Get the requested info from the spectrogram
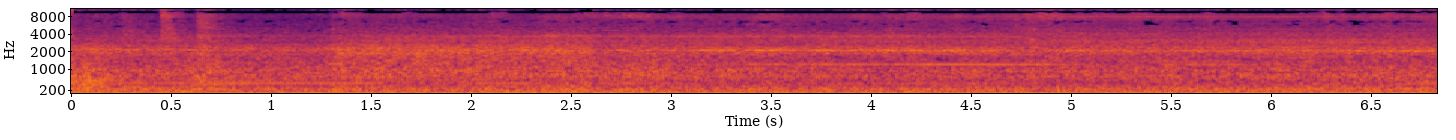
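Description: Steady low rumble of a Tohoku Shinkansen train running at speed, heard inside the passenger cabin.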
